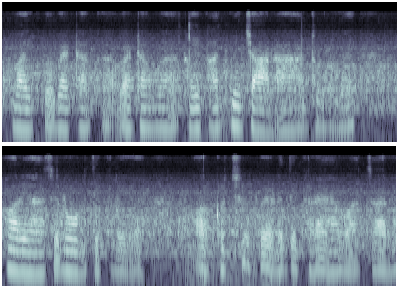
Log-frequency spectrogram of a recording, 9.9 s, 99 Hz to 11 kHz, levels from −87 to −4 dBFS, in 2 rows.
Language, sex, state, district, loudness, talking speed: Hindi, female, Chhattisgarh, Rajnandgaon, -21 LUFS, 160 wpm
